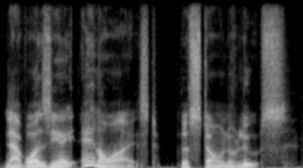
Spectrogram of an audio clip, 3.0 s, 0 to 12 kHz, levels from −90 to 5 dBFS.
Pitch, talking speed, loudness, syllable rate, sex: 125 Hz, 120 wpm, -17 LUFS, 4.7 syllables/s, male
